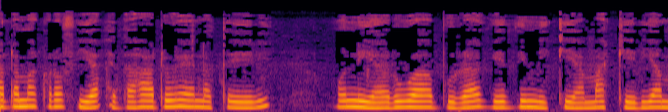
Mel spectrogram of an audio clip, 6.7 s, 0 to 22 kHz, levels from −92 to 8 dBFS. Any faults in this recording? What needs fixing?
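The whole recording has plainly audible codec damage: nothing above 14 kHz, a dull, smeared top end, and a fizzy, warbly edge on sibilants and held vowels. That's most likely AAC compression, probably AAC-LC at a low rate, something like 32 kbps. At that budget the encoder drops the high band and coarsely quantises what's left, so parts of the spectrum thin out or get filled with noise. To prevent it, re-export from the original source at a higher bitrate.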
